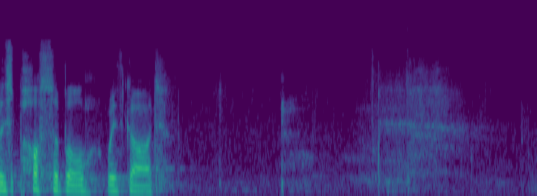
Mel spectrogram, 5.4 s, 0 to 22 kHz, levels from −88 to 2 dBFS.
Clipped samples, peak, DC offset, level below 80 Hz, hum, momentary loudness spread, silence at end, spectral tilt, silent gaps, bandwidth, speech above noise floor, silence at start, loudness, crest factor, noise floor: under 0.1%; -14 dBFS; under 0.1%; -72 dBFS; none; 25 LU; 0.95 s; -6 dB/octave; none; 7.6 kHz; 35 dB; 0 s; -34 LUFS; 24 dB; -68 dBFS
